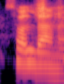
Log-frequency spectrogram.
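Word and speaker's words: Saldaña: Yeah, Saldana.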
